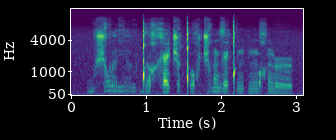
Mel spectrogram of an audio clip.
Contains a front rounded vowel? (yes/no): no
